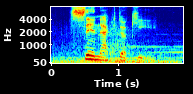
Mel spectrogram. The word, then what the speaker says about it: Synecdoche: But the film is pronounced Synecdoche. And not like the town.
